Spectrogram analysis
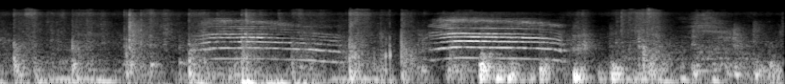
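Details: Domestic cat Mame Daifuku outdoors on a walk, unusually walking rather than rolling; two drawn-out harmonic meows, the first about a second long, the second longer and slightly wavering, over low rumbling background noise and faint clicks.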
